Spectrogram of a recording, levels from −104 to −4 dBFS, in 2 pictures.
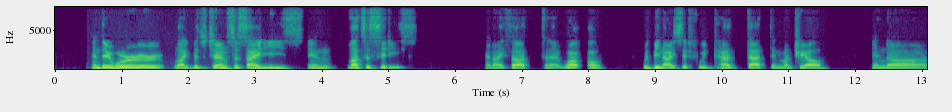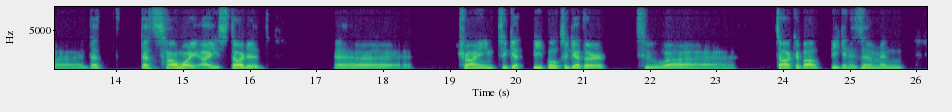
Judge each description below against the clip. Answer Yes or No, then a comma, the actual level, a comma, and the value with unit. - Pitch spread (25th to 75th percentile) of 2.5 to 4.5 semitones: Yes, average, 4.2 semitones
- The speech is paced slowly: Yes, slow, 100 wpm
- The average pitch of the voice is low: Yes, low, 120 Hz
